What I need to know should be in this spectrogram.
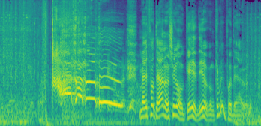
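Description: A young man shouts excitedly into a close microphone.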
